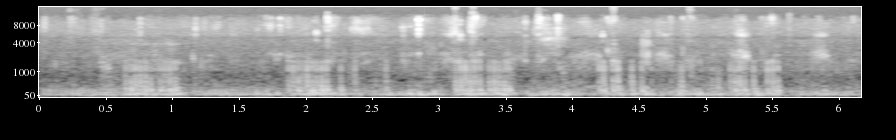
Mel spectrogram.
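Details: Lucy the cat snoring while being groomed by Barfi, another cat. Low rumbling breaths in rhythmic bursts about every second and a quarter, with faint high clicks from licking between them.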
